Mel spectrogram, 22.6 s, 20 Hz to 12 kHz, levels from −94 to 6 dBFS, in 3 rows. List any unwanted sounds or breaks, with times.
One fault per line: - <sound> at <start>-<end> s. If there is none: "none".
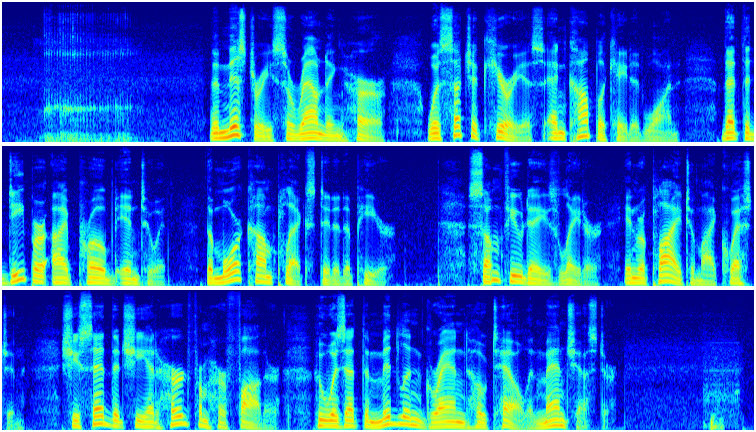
- breath at 0.1-1.7 s
- sigh at 22.1-22.4 s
